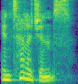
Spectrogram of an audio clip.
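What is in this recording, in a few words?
"intelligence", British English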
